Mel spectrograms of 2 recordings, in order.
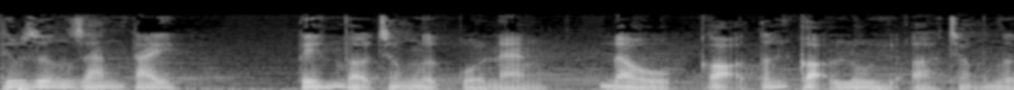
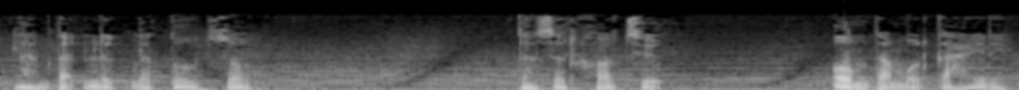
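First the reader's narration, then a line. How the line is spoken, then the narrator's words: Nervous sigh. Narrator (Vietnamese): Như Lãnh Ngọc tâm ý hồi hộp, thở dài nói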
